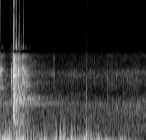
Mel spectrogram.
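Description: Wind buffeting the microphone, a loud low rumble that eases off toward the end, with a brief knock about a quarter second in.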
